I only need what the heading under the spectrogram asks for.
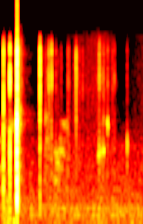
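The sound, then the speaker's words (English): Quiet, irregular clicks and crackles tap out in an uneven patter, a few sharper pops up front, resembling keys being typed on a keyboard, with no voices present. “It almost sounds like somebody's typing on a keyboard, but there's nobody here.”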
